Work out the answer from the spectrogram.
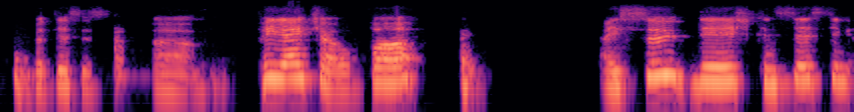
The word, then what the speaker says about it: pho: Now, I know I probably pronounced it wrong, but this is PHO, pho.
